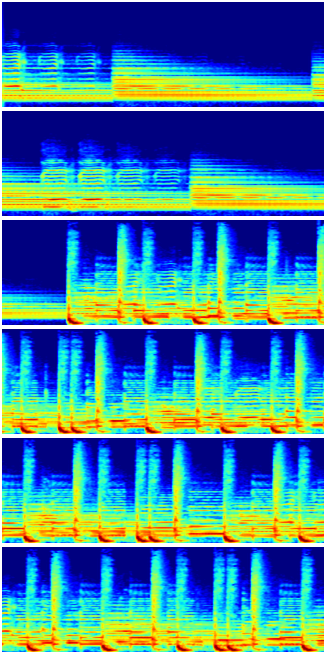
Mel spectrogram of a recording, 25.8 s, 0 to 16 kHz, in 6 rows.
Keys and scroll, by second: 1.9 shift+g, 2.3 shift+Escape, 7.1 g, 7.6 Escape, 23.6 g, 23.9 Escape.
